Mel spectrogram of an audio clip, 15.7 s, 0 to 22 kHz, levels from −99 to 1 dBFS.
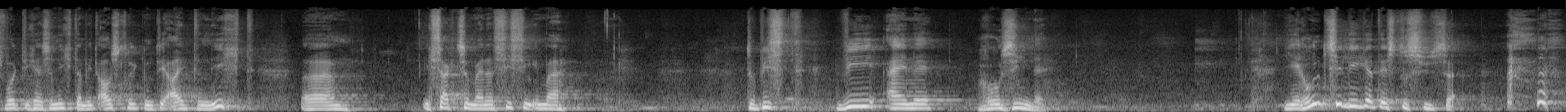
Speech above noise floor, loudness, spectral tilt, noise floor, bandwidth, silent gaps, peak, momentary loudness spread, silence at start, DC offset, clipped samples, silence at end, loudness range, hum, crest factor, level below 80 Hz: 32 dB; -21 LUFS; -6.5 dB/octave; -51 dBFS; 16 kHz; none; -4 dBFS; 16 LU; 0 s; under 0.1%; under 0.1%; 0 s; 4 LU; none; 16 dB; -56 dBFS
